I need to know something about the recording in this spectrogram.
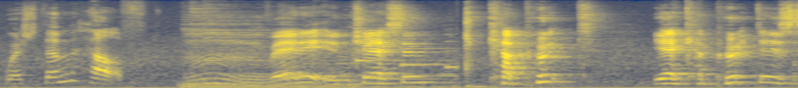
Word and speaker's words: kaputt: We spell it with 2 T's in Germany, but we pronounce it the same way, kaput.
